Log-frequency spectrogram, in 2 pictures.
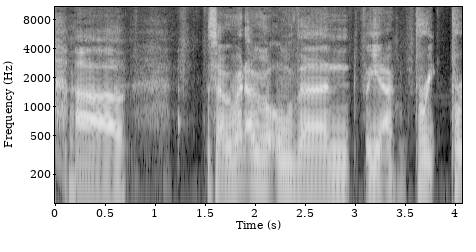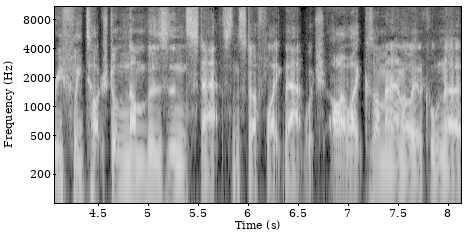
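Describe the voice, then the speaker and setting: A man's medium-pitched voice, in an English accent, sounds dry and close with no echo. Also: lively intonation, moderate pace. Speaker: real estate agent and podcast host. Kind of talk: casual interview. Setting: outdoors in a golf cart.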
